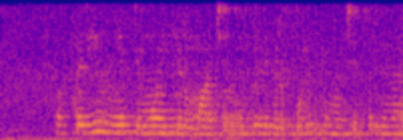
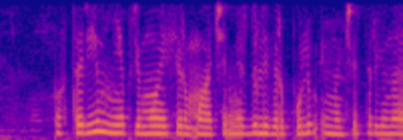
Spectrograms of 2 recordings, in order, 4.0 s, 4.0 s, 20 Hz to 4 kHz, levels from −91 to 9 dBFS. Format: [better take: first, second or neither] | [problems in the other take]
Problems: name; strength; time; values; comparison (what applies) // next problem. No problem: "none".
second | background sound (Rain); 17 dB below the speech // room echo; dies away in 1.7 s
